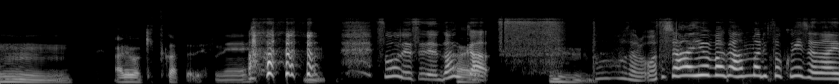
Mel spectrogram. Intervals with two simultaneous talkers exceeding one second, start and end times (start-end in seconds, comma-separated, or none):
none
